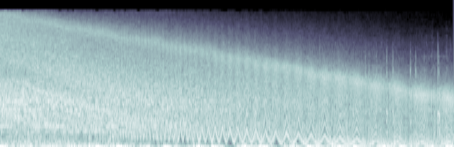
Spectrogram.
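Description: Background music: a synthesized noise sweep that falls slowly and steadily in pitch, with a swirling, whooshing texture.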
